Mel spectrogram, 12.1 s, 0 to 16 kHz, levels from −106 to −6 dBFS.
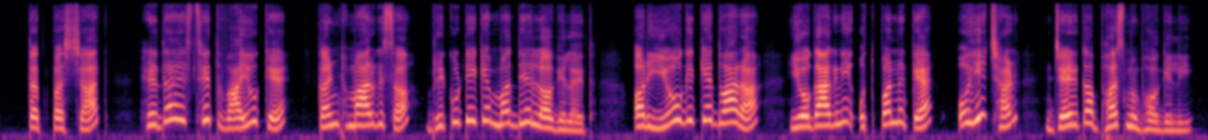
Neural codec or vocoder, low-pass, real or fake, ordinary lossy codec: autoencoder, 48 kHz, 128 numbers a frame, DAC-VAE, trained on Japanese speech; 14.4 kHz; fake; none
